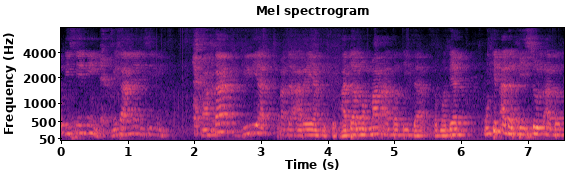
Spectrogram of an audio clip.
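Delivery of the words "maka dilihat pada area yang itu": ordinary talk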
